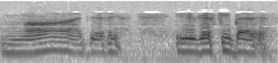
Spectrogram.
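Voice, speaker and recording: An actor playing a weary, folksy small-town sheriff in an old-time radio drama, plain-spoken and reluctant. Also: male voice, fairly low pitch, fairly even intonation, slow. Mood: skeptical, deliberate. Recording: dull, lightly noisy radio recording.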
